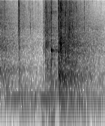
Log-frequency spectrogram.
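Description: Loose plaster being pried off a brick wall by hand. A small click, then a sharp crack just after a second in as a piece breaks away, followed by a short crumbling rattle of falling bits. The plaster has come away from the brickwork and is no longer bonded to the wall.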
